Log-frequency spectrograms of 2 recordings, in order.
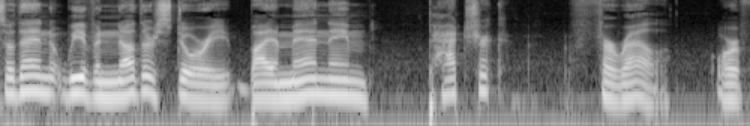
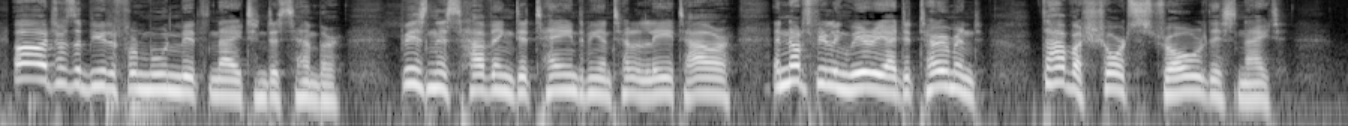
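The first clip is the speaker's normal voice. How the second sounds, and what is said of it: Put-on accent while reading. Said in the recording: “let me just get to my accent.”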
